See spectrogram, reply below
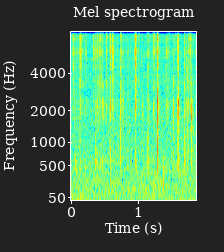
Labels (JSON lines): {"label": "ambient", "recorder": "HydroMoth"}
